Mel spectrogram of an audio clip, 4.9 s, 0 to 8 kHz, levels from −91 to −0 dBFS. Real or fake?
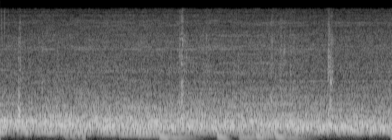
real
